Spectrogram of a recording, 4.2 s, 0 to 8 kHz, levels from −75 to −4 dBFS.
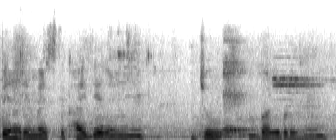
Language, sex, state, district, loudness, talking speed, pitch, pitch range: Hindi, female, Uttar Pradesh, Lalitpur, -16 LUFS, 155 wpm, 160 Hz, 155-165 Hz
